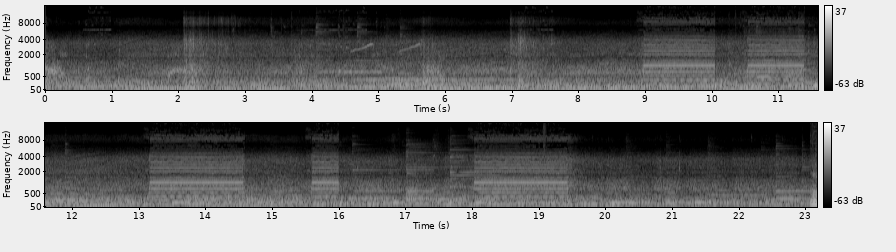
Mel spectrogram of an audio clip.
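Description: Car horn honking in the Project Zomboid survival game, sounding in repeated bursts of steady tones through the middle of the stretch, over continuous game ambience and engine rumble, fairly loud and near.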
